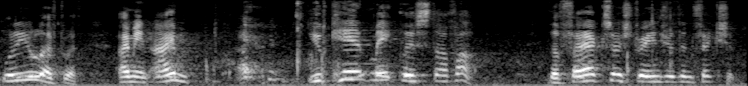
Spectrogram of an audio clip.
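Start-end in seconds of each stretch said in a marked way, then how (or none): none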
